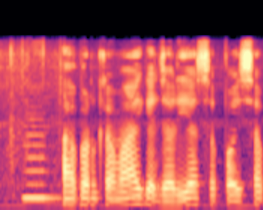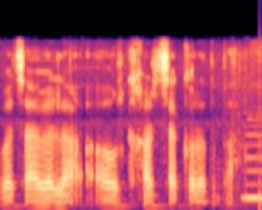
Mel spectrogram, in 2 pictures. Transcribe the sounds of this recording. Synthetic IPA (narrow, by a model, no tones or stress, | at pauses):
əpənkəmajked͡ʒəɾijasẽpəjsabət͡ʃaβela̰ɔ̰ʊɾkʰəɾt͡ʃakəɾət̪ba̰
